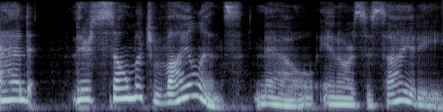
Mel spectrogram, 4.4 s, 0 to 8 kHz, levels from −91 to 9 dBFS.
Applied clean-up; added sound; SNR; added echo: none; none; none; reverberation time 0.4 s.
